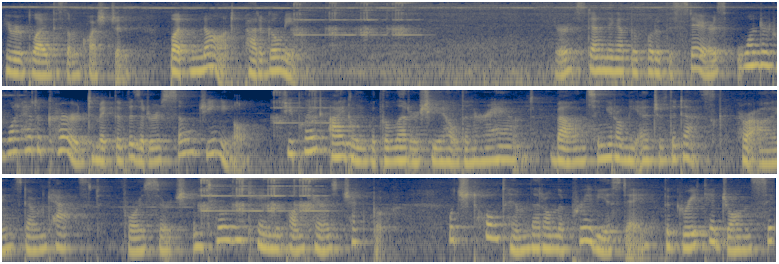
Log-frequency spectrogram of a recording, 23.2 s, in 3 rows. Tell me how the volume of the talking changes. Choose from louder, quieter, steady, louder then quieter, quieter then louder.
steady.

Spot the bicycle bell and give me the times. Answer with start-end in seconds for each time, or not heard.
2.9-4.2, 10.4-11.2, 17.4-18.8.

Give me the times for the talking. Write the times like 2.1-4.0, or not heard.
0.0-3.1, 5.5-23.2.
